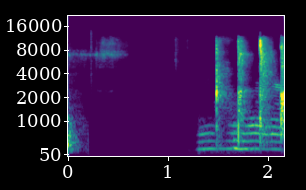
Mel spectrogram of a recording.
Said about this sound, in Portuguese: Ah, palmas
